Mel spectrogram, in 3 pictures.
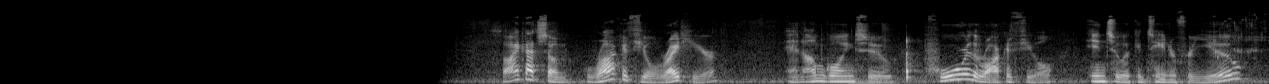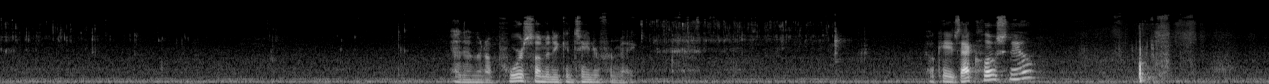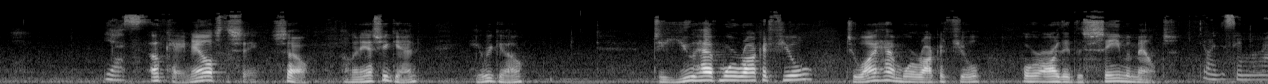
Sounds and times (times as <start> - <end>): Speech: 5.0 - 7.2, 7.9 - 12.5, 17.2 - 19.1, 22.0 - 23.1, 26.4 - 30.7, 31.9 - 38.0.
